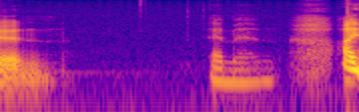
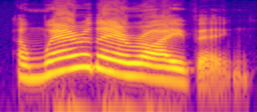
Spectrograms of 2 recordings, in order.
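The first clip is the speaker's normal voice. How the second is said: ordinary delivery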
